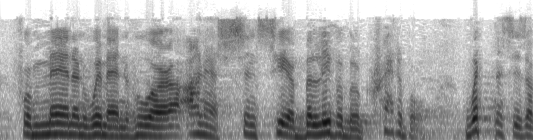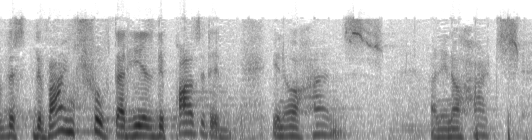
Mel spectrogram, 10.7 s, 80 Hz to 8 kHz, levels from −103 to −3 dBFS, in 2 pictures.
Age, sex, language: 60-79, male, English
